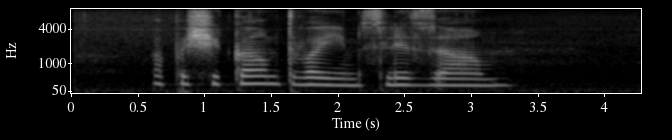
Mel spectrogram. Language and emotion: Russian, neutral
